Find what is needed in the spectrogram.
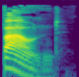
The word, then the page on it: bound: anglais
